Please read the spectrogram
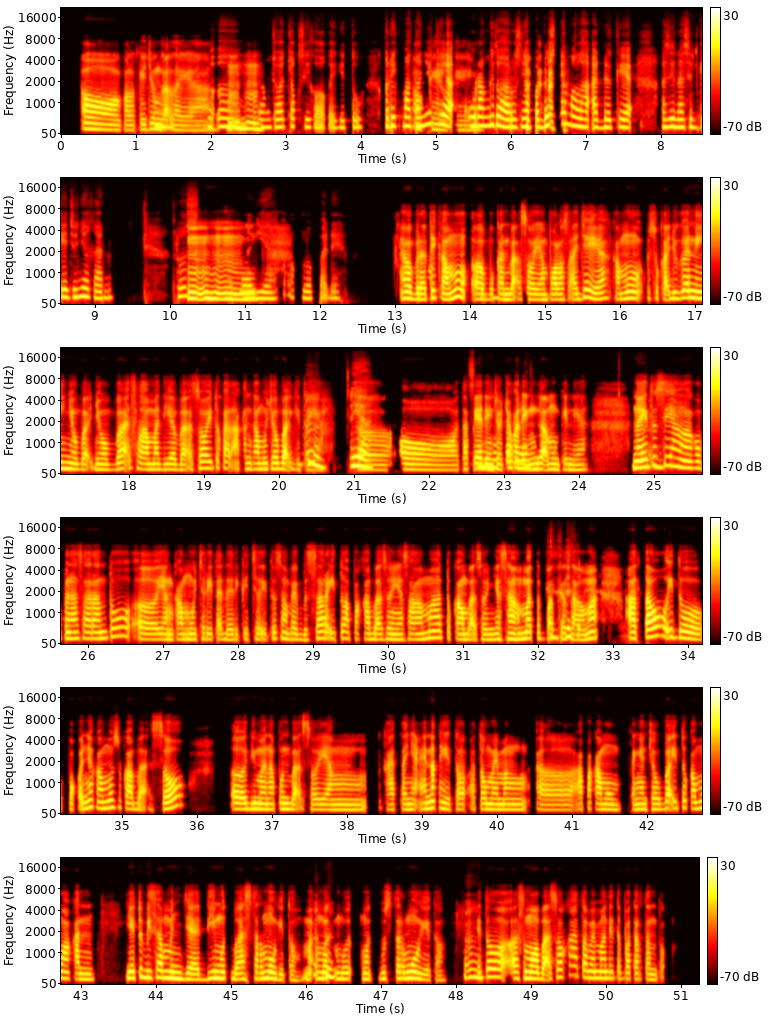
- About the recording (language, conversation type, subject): Indonesian, podcast, Apa makanan sederhana yang selalu membuat kamu bahagia?
- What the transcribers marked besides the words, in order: chuckle; other background noise; tapping; chuckle; laughing while speaking: "sama"; in English: "mood booster-mu"; in English: "mood mood mood booster-mu"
